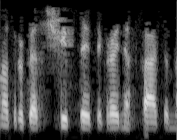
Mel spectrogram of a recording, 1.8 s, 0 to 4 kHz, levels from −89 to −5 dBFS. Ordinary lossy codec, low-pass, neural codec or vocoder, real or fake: MP3, 16 kbps; 3.6 kHz; none; real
